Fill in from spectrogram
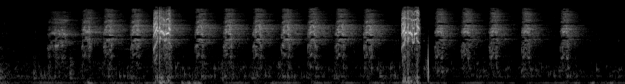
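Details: Pineapple conure, a parrot found in a forest, giving a run of about seventeen harsh, rasping squawks at a quick, fairly even pace. Two squawks near the start and middle are noticeably louder and burst out above the rest. The background is otherwise quiet.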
